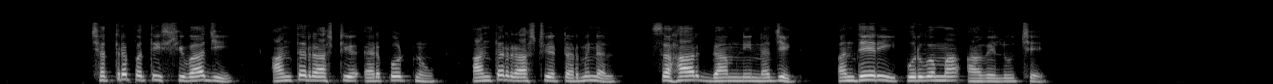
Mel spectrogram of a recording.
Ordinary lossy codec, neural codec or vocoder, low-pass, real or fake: Opus, 16 kbps; none; 7.2 kHz; real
